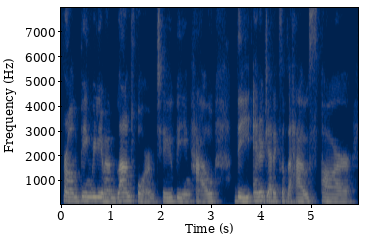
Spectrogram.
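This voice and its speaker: A woman's voice: low-pitched, little pitch movement, unhurried. A woman speaking as a podcast guest, explaining her practice conversationally with everyday comparisons and examples.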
